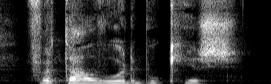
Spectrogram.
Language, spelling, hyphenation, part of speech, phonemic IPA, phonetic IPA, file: Dutch, vertaalwoordenboekjes, ver‧taal‧woor‧den‧boek‧jes, noun, /vərˈtaːlˌʋoːrdə(n)bukjəs/, [vərˈtaːɫˌʋʊːrdə(m)bukjəs], Nl-vertaalwoordenboekjes.ogg
- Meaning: plural of vertaalwoordenboekje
